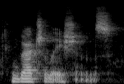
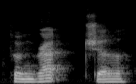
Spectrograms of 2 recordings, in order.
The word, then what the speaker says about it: congratulations: In congratulations, We have the sound, an unstressed schwa, congrat, stress syllable, congratulations, congrat. We use basically a ch sound here, congrat-ch, so it sounds like congratulations. Congratulations. Stress. We actually use a Z sound there at the end.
